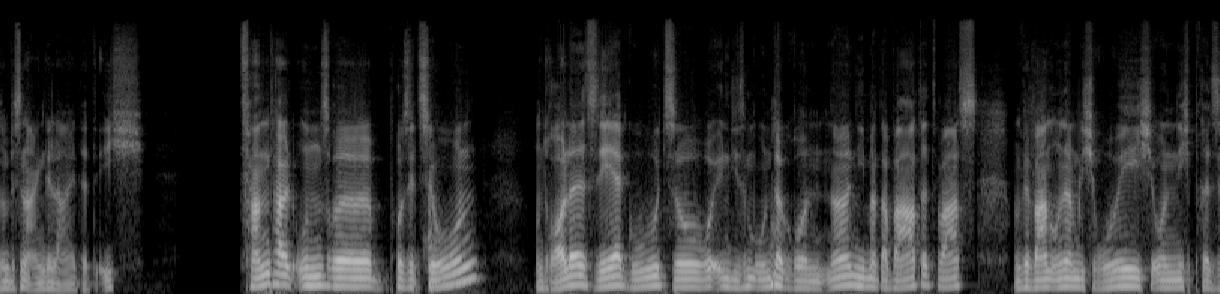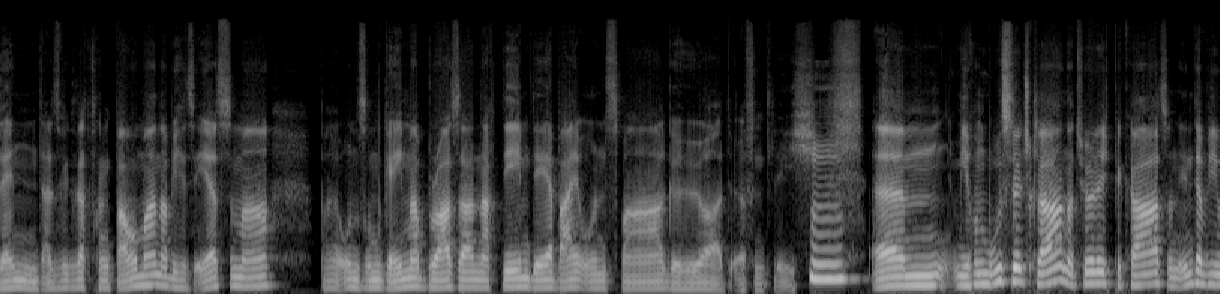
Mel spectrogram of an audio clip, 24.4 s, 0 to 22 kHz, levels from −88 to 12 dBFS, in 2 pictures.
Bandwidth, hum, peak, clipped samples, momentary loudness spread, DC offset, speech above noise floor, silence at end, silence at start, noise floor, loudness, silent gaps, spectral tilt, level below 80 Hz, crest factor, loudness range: 16.5 kHz; none; -6 dBFS; under 0.1%; 13 LU; under 0.1%; 26 dB; 0 s; 0 s; -50 dBFS; -24 LUFS; 1.80-2.40 s; -6.5 dB/octave; -50 dBFS; 16 dB; 6 LU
